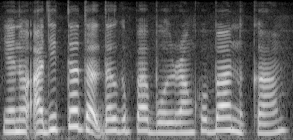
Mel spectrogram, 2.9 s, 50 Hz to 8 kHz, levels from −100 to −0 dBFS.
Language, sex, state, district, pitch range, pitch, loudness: Garo, female, Meghalaya, West Garo Hills, 220-260 Hz, 245 Hz, -17 LUFS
